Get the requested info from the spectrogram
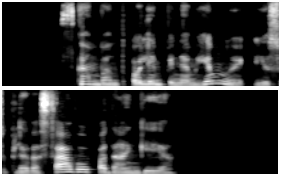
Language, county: Lithuanian, Klaipėda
